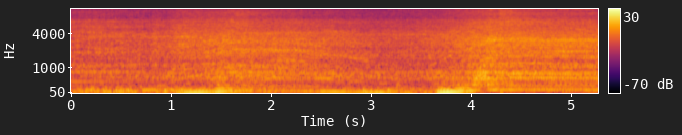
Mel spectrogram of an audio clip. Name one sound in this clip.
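A car engine revs up briefly, twice.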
